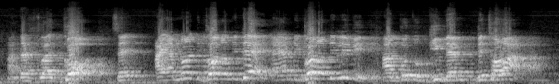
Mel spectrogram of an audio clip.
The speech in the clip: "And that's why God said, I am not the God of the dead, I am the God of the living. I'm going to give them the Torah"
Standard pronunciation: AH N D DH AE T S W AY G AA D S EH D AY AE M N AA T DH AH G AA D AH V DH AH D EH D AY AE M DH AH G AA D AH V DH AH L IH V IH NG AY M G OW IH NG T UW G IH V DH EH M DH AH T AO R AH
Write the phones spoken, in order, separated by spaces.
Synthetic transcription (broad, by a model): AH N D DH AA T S W AY G AA D S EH AY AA M N AA T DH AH G AA D AH V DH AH D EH AY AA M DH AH G AA D AH V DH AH L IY V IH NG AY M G OW T UW G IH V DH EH M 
